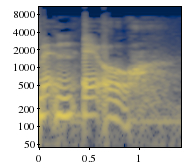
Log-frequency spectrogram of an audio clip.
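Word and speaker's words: metanoeo (μετανοέω): The word repentance in the Greek language is pronounced metanoeo. Metanoeo. That's how you say it.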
